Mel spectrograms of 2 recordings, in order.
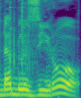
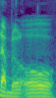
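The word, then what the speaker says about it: Gundam 00: Lebih lama lagi mungkin Gundam Double Zero. Yoi. Nggak ya, itu dibacanya Double O.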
